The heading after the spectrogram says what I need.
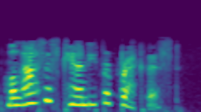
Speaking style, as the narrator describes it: cried Polly, laughing

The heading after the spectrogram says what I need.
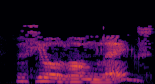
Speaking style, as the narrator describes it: added the pretty pair of High Ki laughingly

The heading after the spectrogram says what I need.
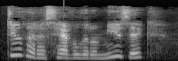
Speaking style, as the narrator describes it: cried Miss Bingley, tired of a conversation in which she had no share

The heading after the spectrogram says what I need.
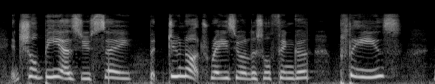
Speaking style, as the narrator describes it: he cried

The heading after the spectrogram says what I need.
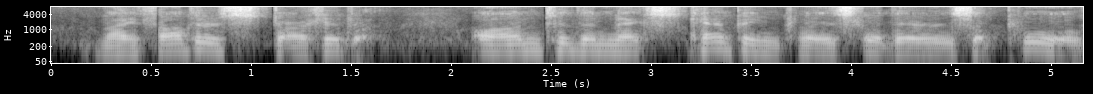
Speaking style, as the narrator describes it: she answered

